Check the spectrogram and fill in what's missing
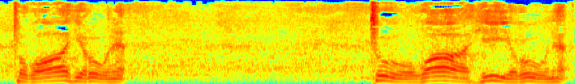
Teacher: قرأ بضم التاء وفتح الضاء مخففة وألف بعدها وكسر الهاء مع تخفيفها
